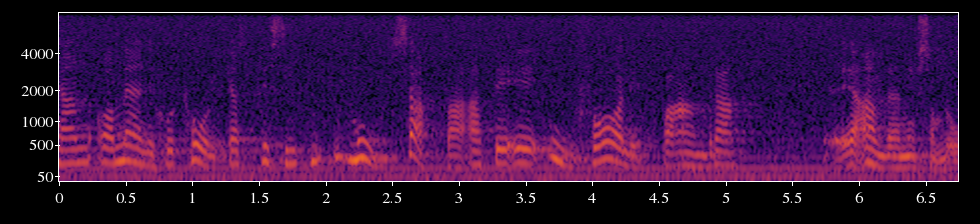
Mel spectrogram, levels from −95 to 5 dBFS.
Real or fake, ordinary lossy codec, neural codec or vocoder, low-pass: real; none; none; none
